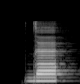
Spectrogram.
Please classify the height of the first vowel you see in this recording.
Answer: mid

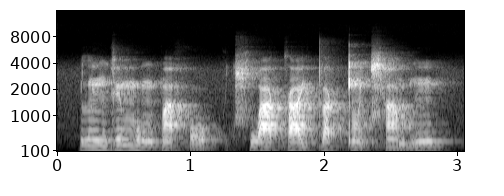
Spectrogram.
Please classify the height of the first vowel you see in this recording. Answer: high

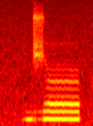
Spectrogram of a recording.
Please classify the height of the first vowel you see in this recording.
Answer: mid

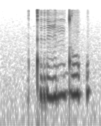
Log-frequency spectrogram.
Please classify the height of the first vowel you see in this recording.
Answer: high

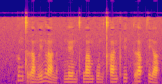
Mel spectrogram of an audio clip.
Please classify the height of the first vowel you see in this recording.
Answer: high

